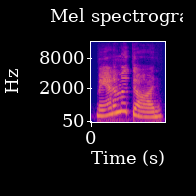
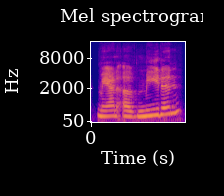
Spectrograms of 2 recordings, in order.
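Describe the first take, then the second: First: Medan said "muh-DAWN", stress on the second syllable; correct pronunciation. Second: Medan said "MEE-den", stress on the first syllable; mispronunciation. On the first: Shown as a demonstration. Host teaching viewers the game's name, Medan as "muh-DAWN". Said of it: "that is how it's pronounced". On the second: Retold or imitated. Host quoting how others say the game's name, Medan as "MEE-den". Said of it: "other words than Madan".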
